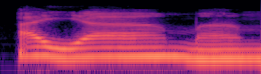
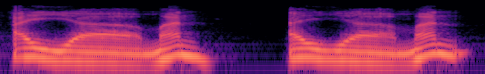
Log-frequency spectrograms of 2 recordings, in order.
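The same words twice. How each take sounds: First: Ayyamam ending in a hummed m; slow Ayyamam, the n turned into a held m; merged tanwin. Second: Ayyaman slowly, ending on a clear n; measured ayyaman with the tanwin n sounded; original reading. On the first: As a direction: model Ayyamam, closing on a long m. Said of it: "baca satu". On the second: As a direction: model ayyaman, closing firmly on n. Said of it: "Ini kan asalnya". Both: Shown as a demonstration.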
